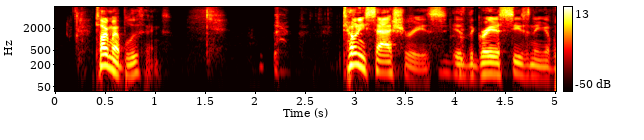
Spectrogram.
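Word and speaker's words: Chachere's: Tony Sacheries is the greatest seasoning of all time. Now, a lot of people mispronounce it as chacheries, but you can go find it in your local store.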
